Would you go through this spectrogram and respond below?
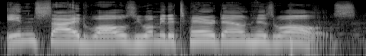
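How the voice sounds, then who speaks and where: A man's voice: sits high, little pitch movement, slow pace, a bit bright, clean tone. A man hosting a gameplay video with casual, rambling roleplay commentary, often repeating his own phrases as he talks to viewers. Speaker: host of a Minecraft roleplay video. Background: music.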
